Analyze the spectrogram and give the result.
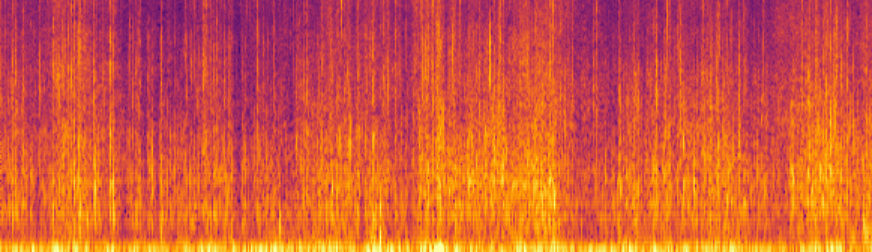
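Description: A thin, crinkly yellow plastic hazmat suit is bunched on a table, then lifted and crumpled and scrunched by hands and fingertips. Dense, continuous crinkling and crackling with sharp, quickly fading snaps rides over a steady low rumble at a moderate level throughout.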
